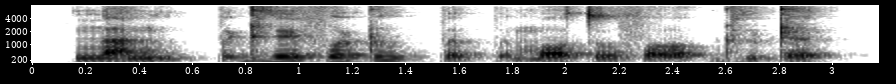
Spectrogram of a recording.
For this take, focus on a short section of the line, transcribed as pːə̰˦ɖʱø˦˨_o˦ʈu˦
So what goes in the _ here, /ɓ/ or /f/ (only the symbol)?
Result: f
